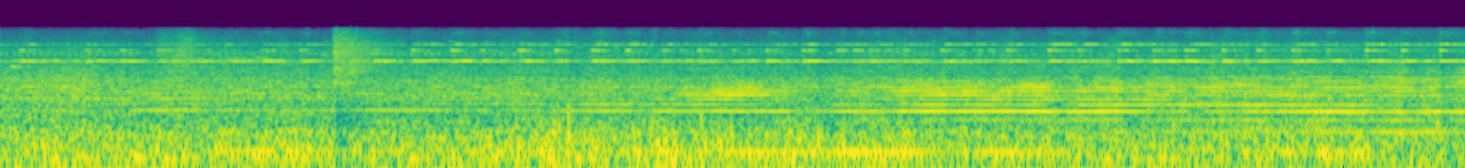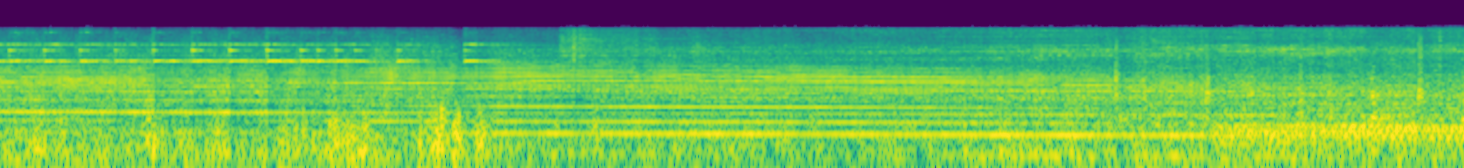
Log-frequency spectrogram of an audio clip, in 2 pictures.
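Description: Diesel locomotives approaching and passing close by, the horn sounding for much of the approach and dropping slightly in pitch as they near. The low drone of the diesel engines follows as the locomotives go by. A steady high ringing tone runs until about two-thirds of the way through.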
